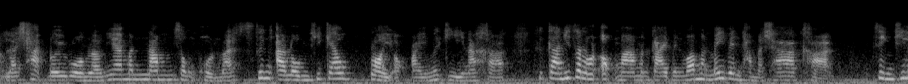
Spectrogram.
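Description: From start to finish the speech carries the roughness of the AMR wideband (HD Voice) codec, and the damage is plainly audible. The coder models the voice as pulses driving a vocal tract filter. Here it has so few bits to work with that the sound turns raspy and grainy, which fits one of the two lowest modes, around 8.85 kbit/s. Nothing is present above 7.5 kHz, and the top band is only filled in with shaped noise.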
